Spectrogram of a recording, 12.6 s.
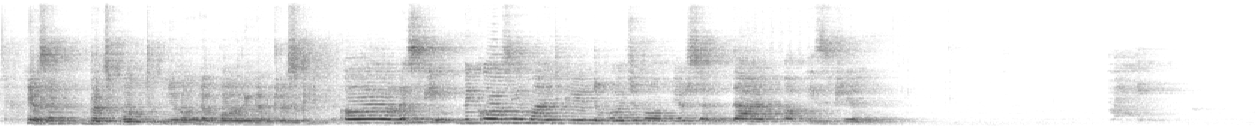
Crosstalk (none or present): none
